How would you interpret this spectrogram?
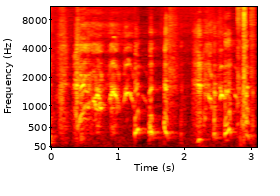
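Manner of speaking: high burst of laughter. Real, not acted. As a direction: break into a big laugh. Laughing at own prank story.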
